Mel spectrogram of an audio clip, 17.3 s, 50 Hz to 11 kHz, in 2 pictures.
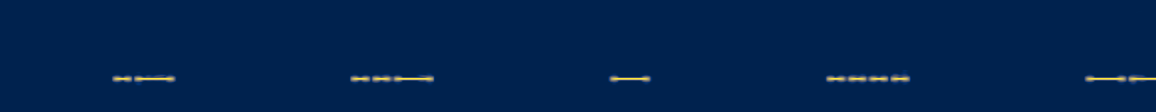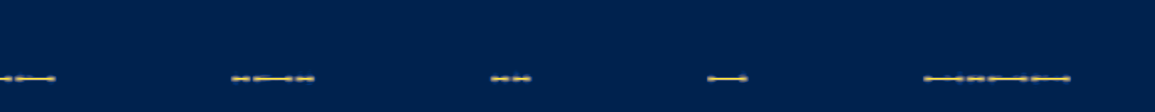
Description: Morse code, heard as a keyed tone, about 15 wpm, spaced as for 5 wpm, 1000 Hz. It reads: AUTHORITY
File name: qotdfiles / 5wpm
